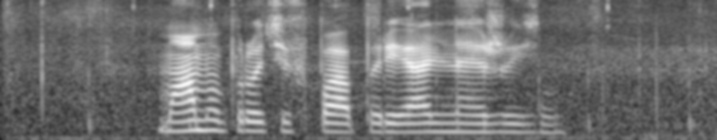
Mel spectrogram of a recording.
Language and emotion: Russian, neutral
